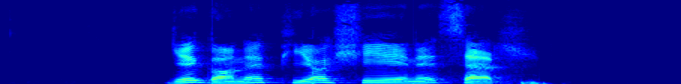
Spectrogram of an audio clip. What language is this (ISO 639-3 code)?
zza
